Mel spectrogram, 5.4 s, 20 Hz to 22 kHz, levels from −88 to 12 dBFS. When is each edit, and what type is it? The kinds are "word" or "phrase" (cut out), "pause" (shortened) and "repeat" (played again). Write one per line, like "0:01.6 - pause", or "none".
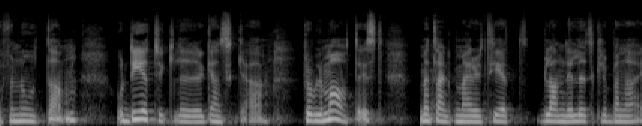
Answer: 0:01.4 - word
0:03.8 - phrase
